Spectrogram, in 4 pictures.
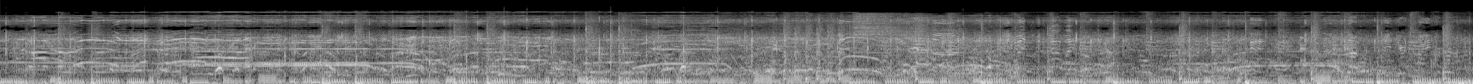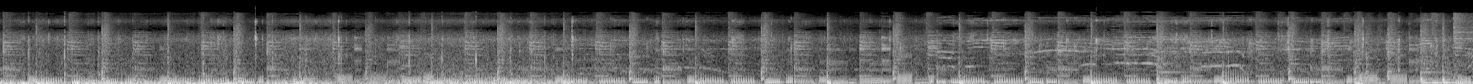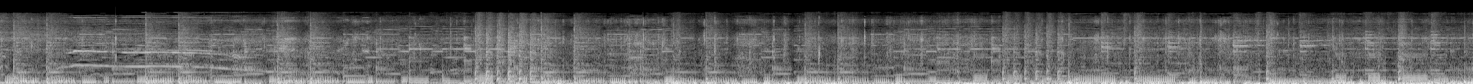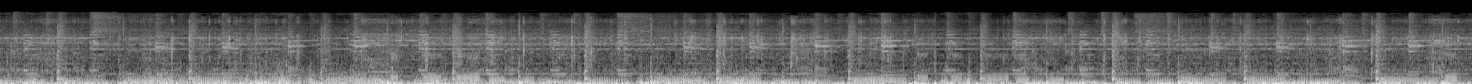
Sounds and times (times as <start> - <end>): Music: 0.0 - 58.9
Outside, rural or natural: 0.0 - 58.9
Run: 0.0 - 58.9
Speech: 8.3 - 14.9, 24.0 - 27.2.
